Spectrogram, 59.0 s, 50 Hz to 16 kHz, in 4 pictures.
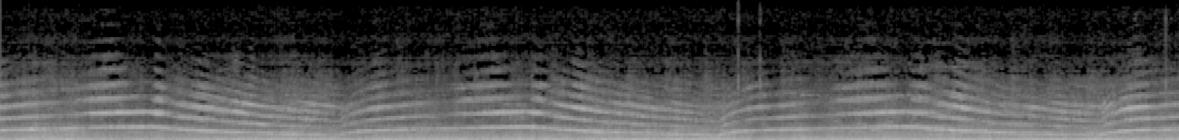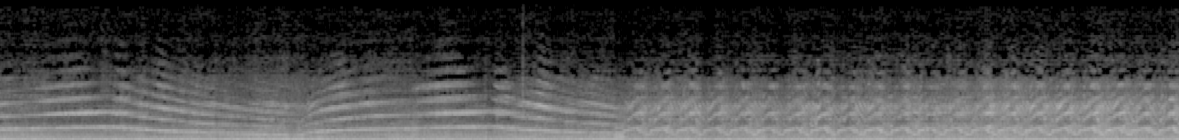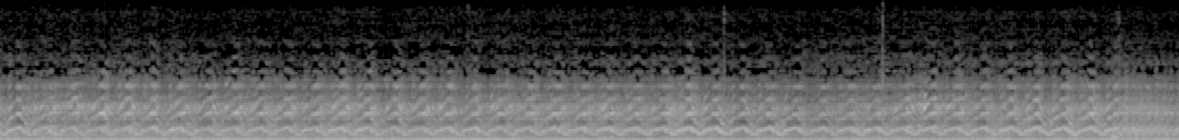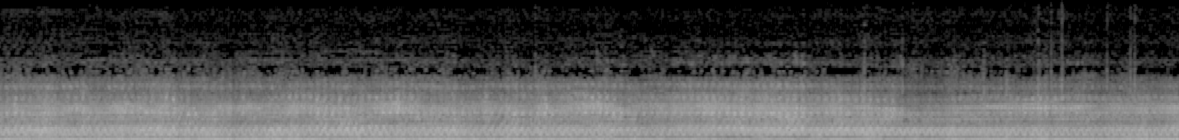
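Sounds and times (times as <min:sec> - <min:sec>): car engine and road rumble: 0:00.0 - 0:58.9
two-tone electronic siren: 0:00.0 - 0:58.9.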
